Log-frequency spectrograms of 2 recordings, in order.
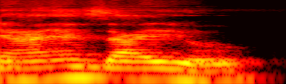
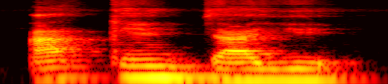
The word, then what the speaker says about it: Akenjaye: They don't be Ahenjai. They say na Akenjaye.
